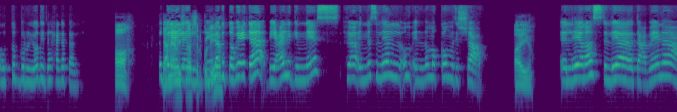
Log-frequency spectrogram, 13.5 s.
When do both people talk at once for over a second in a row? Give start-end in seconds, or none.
3.3-4.6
